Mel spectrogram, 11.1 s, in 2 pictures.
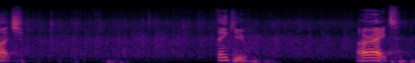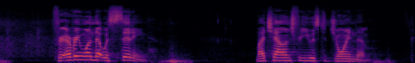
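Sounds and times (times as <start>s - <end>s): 
speech: 0.0s - 0.4s, 2.9s - 3.5s, 4.8s - 5.6s, 6.3s - 7.6s, 9.0s - 10.5s
crowd applauding: 0.0s - 6.8s.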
